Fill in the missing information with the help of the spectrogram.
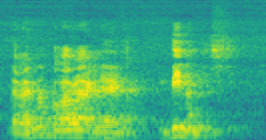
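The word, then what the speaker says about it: δύναμις: la misma palabra griega dinamis o dunamis que es pronunciación correcta de la dinamita de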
